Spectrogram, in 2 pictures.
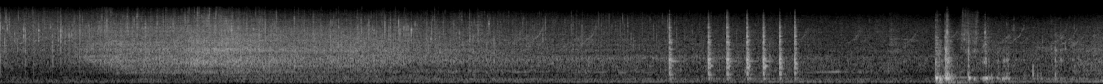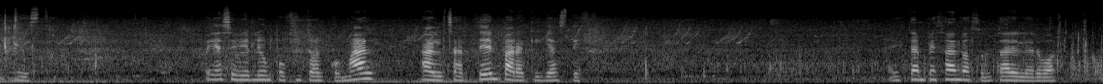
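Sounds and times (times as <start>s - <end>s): salsa sizzling in hot oil: 0.0s - 12.3s
knock: 7.1s - 8.0s.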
